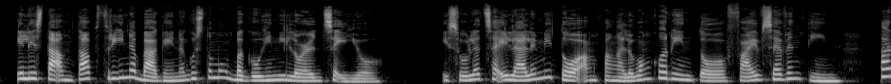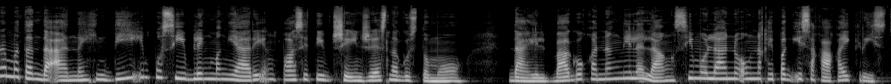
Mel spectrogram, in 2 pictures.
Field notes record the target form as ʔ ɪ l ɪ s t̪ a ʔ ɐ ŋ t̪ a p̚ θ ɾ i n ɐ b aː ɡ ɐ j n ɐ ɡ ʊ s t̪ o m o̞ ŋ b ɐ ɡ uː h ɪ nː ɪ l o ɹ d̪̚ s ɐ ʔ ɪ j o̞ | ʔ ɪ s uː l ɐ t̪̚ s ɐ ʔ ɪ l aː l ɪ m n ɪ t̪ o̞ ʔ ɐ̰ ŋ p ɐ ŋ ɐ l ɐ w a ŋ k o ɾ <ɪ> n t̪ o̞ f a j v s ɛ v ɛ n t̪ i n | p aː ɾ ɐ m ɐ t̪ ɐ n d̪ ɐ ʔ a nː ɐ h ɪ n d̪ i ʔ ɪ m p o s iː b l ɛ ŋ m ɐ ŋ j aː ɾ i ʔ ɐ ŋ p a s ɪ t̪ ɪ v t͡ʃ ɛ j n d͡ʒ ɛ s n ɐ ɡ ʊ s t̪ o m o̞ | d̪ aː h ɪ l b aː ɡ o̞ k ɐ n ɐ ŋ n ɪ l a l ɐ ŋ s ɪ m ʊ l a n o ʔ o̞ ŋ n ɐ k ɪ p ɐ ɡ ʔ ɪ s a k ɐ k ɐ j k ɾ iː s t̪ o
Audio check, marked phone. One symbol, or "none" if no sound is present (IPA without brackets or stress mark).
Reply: i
